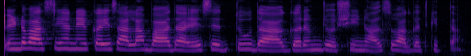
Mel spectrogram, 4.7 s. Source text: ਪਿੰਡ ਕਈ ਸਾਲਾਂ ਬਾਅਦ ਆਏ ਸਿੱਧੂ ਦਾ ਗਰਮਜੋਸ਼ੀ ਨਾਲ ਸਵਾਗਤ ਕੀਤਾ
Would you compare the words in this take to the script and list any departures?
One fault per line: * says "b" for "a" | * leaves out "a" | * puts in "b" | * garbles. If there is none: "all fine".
* puts in "ਵਾਸੀਆਂ ਨੇ"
